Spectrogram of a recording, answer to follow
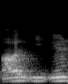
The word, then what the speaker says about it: read: The first form of verb will be रीड while the second and third form will be read. जिस तरह colour रेड होता है ना RED इसकी pronunciation वैसी होगी.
